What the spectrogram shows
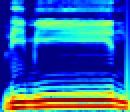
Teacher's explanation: bertemunya mad dengan huruf hidup yang dibaca wakaf. Mad arid sukun. Empat harakat kita panjangkan.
